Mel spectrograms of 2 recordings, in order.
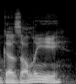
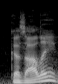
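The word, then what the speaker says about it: Ghazali: Alazar scholar Muhammad Al gazali gazali gazali gazali I think they usually second to last syllable right testified that when the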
